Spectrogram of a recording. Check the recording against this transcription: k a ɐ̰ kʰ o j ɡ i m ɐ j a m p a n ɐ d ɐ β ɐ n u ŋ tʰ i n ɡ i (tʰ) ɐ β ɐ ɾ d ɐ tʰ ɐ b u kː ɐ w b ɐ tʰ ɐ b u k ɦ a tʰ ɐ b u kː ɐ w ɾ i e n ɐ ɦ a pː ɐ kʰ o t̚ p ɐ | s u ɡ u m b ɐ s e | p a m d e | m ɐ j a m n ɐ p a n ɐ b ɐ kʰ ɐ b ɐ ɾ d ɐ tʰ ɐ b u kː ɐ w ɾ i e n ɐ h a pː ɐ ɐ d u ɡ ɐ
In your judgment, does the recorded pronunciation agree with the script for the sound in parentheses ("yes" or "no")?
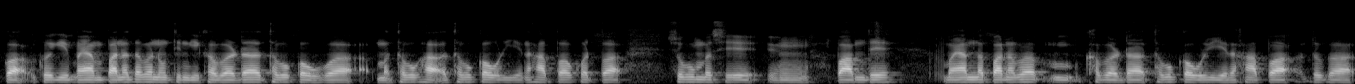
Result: no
